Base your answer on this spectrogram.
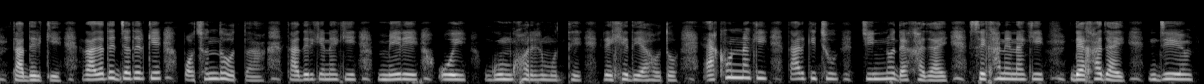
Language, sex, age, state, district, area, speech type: Bengali, female, 45-60, West Bengal, Jhargram, rural, spontaneous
